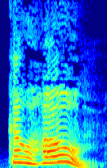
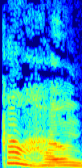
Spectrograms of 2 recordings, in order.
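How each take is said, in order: First: Home jumped far higher with a falling end; stress on home. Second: Said in the usual way. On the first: Acted. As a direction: leap up high on home, then drop. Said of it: "she said drunkenly, like a spoiled child".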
